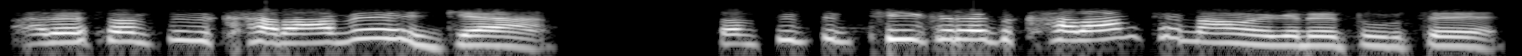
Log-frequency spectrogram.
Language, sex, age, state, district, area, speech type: Maithili, female, 18-30, Bihar, Begusarai, rural, conversation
